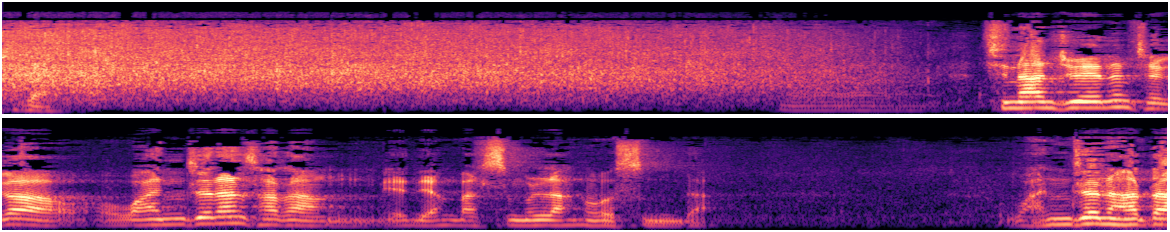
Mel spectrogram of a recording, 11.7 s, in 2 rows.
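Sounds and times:
audience applause: 0.0 - 4.7
speech: 0.1 - 0.4, 5.0 - 9.4, 10.9 - 11.6.

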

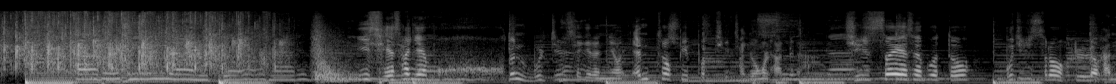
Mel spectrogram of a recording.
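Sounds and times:
audience applause: 0.0 - 3.0
speech: 3.7 - 4.5, 5.1 - 11.1.

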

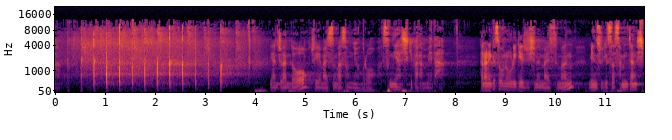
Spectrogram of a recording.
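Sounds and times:
audience applauding: 0.0 - 4.1
speech: 4.3 - 7.8, 8.5 - 11.7.

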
